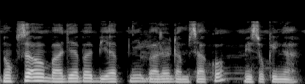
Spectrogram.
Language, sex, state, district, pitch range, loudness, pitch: Garo, male, Meghalaya, West Garo Hills, 120-145 Hz, -18 LUFS, 130 Hz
